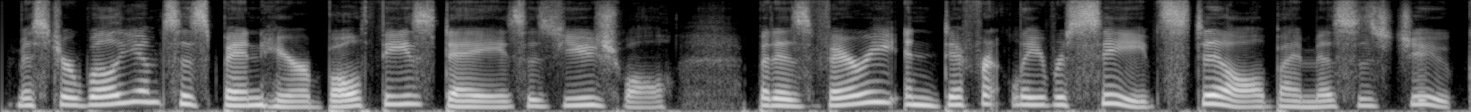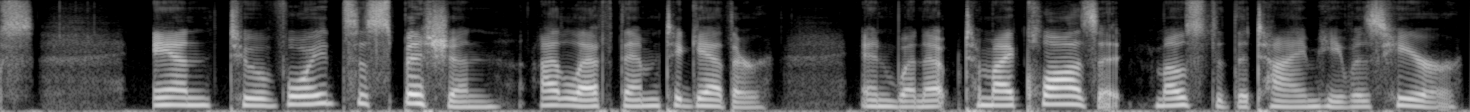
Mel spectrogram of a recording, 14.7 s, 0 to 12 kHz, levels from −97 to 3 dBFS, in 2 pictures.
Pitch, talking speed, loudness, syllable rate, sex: 205 Hz, 165 wpm, -19 LUFS, 4.6 syllables/s, female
